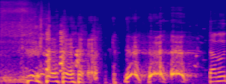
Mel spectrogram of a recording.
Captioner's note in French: rires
